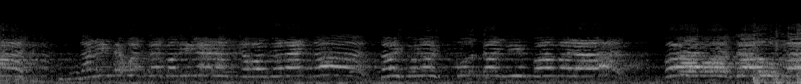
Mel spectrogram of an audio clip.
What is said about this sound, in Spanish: Gritos a las residentes del colegio de enfrente, el Santa Mónica. En el Elías Aguja conviven 174 estudiantes.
